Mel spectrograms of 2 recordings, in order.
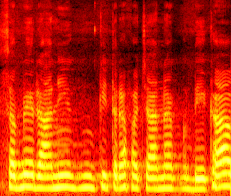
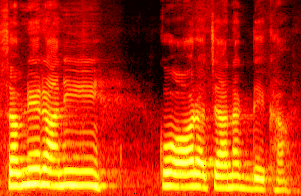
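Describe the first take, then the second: First: Said in the usual way. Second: Poem recitation. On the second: Shown as a demonstration. Teacher reciting the verse line to the class before explaining it.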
